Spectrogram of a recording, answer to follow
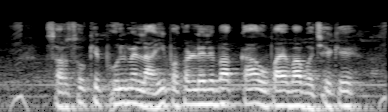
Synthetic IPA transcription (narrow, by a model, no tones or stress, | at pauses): səɾsõkepʰulmẽlaɦipəkəɽlelebakaupaebabət͡ʃeke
